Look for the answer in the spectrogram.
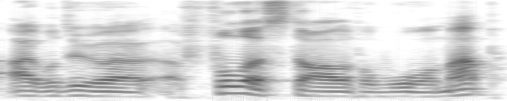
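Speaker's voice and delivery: ordinary talk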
